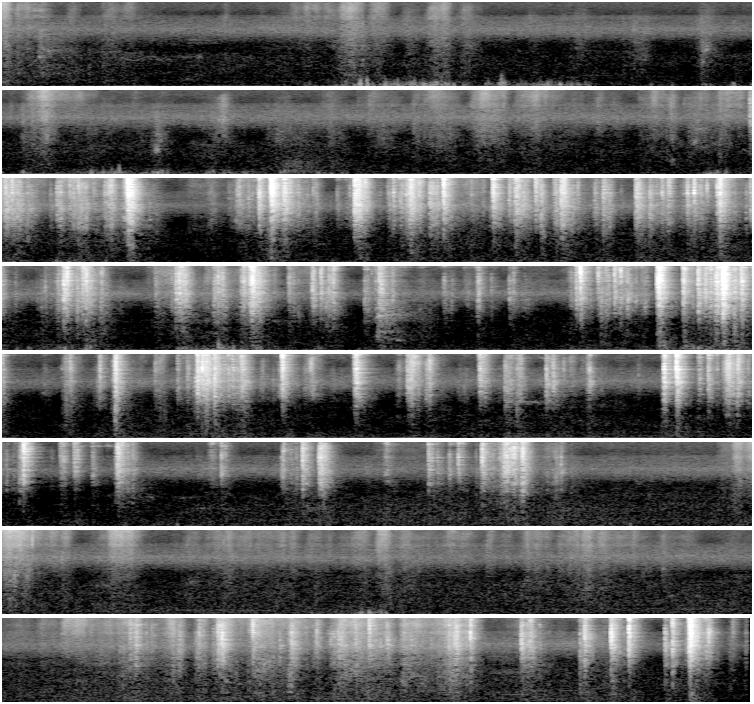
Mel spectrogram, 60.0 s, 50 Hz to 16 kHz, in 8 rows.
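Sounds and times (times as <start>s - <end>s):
gear handling clicks and rustles: 11.2s - 43.9s, 44.7s - 59.9s.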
